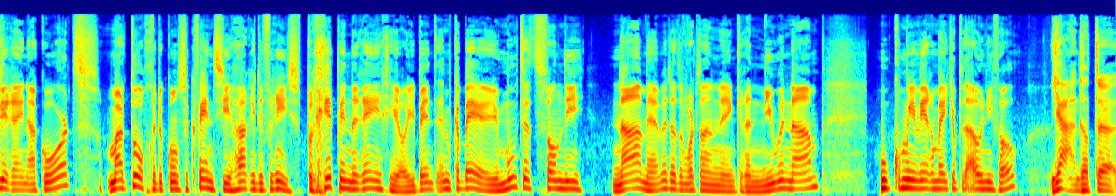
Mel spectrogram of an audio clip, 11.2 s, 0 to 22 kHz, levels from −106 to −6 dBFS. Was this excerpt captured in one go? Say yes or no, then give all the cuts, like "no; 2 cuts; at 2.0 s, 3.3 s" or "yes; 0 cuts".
no; 2 cuts; at 1.5 s, 8.7 s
